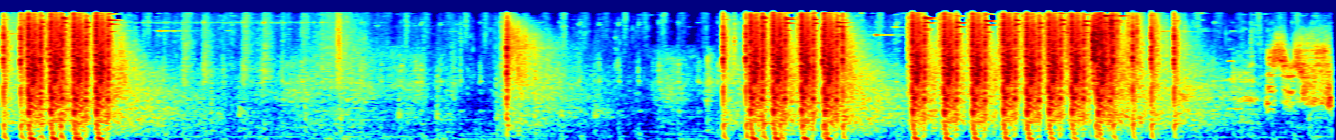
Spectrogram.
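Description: A rifle fires rapid bursts of shots that echo.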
